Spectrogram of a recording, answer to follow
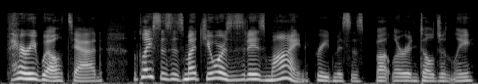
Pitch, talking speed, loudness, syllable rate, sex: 200 Hz, 215 wpm, -19 LUFS, 5.6 syllables/s, female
